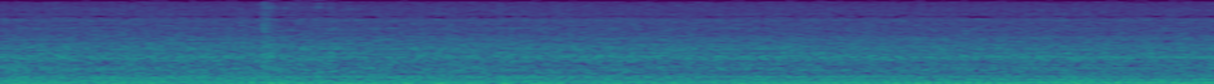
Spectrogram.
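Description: Jeep Wrangler JK engine idling steadily after a remote start, a low, even rumble held at constant level throughout with no voices.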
